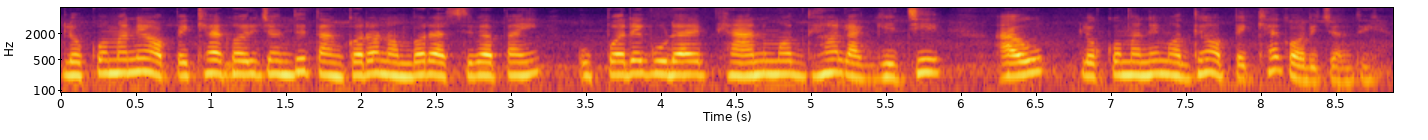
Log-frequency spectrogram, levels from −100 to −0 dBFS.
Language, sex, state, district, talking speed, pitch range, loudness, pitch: Odia, female, Odisha, Khordha, 115 wpm, 215-240 Hz, -15 LUFS, 225 Hz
